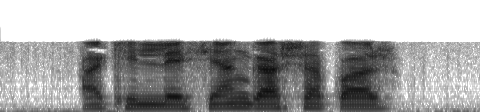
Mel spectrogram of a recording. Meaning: Achilles heel
- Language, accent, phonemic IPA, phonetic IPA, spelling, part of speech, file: Armenian, Eastern Armenian, /ɑkʰilleˈsjɑn ɡɑɾʃɑˈpɑɾ/, [ɑkʰilːesjɑ́n ɡɑɾʃɑpɑ́ɾ], աքիլլեսյան գարշապար, noun, Hy-աքիլլեսյան գարշապար.ogg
